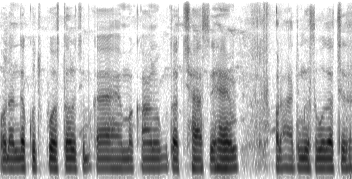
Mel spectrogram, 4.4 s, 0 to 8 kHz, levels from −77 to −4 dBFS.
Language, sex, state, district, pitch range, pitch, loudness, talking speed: Hindi, male, Bihar, West Champaran, 115-120 Hz, 120 Hz, -18 LUFS, 205 wpm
